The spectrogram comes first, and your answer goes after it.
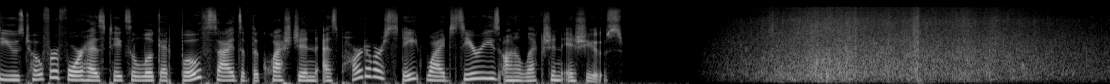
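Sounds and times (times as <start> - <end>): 
speech: 0.0 - 6.3
coffee-colored water gurgling near the Franklin Dam: 7.0 - 11.0.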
